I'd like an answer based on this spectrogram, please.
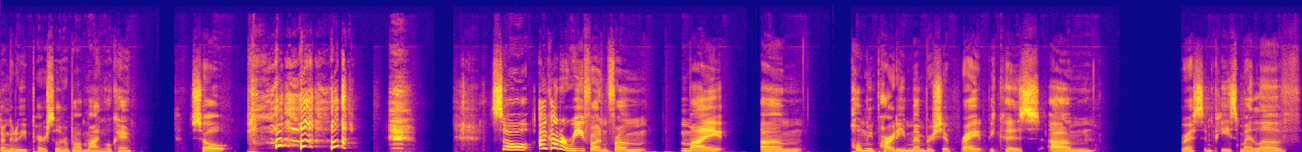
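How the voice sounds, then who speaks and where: A woman streamer in casual chat, excitable and gushing, with squealing laughs and free swearing. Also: mid-range voice, dry recording.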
